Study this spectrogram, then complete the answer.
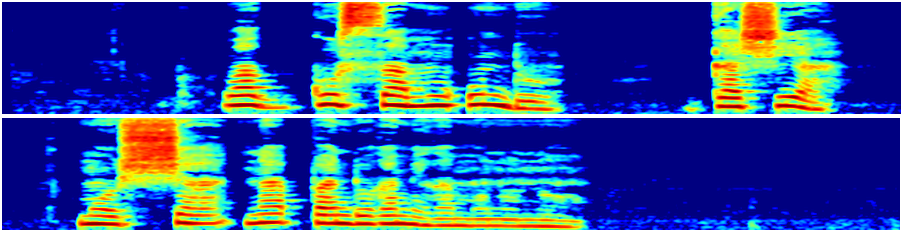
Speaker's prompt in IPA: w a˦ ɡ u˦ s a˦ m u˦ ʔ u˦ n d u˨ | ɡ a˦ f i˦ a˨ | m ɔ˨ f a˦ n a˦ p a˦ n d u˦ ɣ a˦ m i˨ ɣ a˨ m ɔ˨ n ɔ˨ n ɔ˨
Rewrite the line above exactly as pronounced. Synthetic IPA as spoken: w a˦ ɡ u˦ s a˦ m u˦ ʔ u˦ n d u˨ | ɡ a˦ ʃ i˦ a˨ | m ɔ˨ ʃ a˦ n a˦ p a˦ n d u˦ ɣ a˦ m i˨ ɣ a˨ m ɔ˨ n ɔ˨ n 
